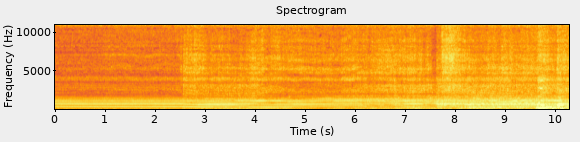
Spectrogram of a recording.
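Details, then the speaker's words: Demonstration of a portable airway suction unit set to about 350, suctioning water. Steady motor whine with gurgling and slurping as water is drawn through the tubing into the collection canister. "what we're going to see is when we apply our suction it's going to go through the tube and will get collected into this canister"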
